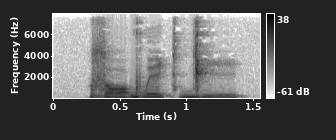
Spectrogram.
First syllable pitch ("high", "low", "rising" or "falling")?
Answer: low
